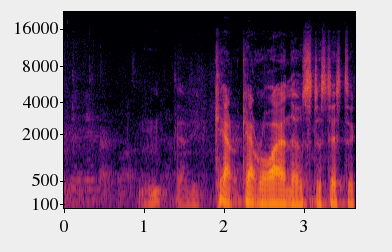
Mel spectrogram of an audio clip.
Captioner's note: pat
